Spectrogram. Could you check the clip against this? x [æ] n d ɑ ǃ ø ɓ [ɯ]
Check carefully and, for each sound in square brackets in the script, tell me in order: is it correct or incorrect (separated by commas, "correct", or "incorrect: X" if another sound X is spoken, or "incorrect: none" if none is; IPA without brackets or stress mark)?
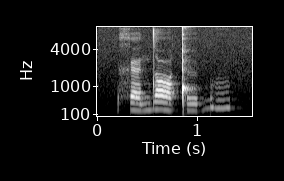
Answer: correct, correct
